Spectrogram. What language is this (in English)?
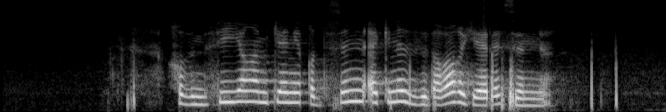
Kabyle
